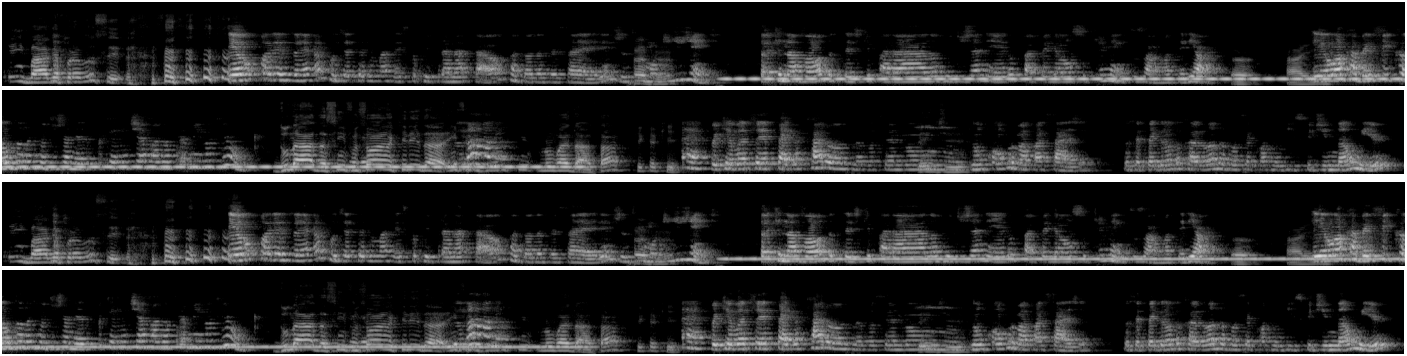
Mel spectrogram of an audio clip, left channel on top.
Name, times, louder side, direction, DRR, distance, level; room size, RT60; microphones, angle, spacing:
voice 1, 0.1-2.3 6.3-6.7 12.3-12.5 12.8-13.3 16.8-20.8 23.2-23.7, left 2 dB, 20° left, 0.4 m, -29 dB
voice 2, 2.2-7.1 7.6-12.2 13.1-16.5 17.6-17.7 18.5-19.1 20.8-24.9 25.2-27.9, right 1 dB, 10° right, 1.4 m, -27 dB
sound 1, 7.1-19.9, left 3 dB, 55° right, 1.2 m, -25 dB
6.5 x 4.6 x 3.2 m
head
